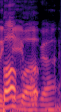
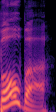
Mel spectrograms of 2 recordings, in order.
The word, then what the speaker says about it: Boba: No, Larry not the Bubba. Boba.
